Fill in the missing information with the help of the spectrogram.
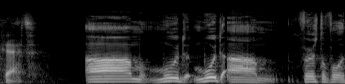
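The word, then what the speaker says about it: MUÜD: How do I pronounce it? Mood? Yes. Mood.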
